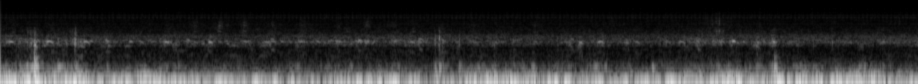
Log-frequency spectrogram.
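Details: Long stretch of Canada geese honking at a lake in a park: scattered, moderately faint nasal honks throughout, several sharp knocks or thumps, all over a strong low rumble.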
